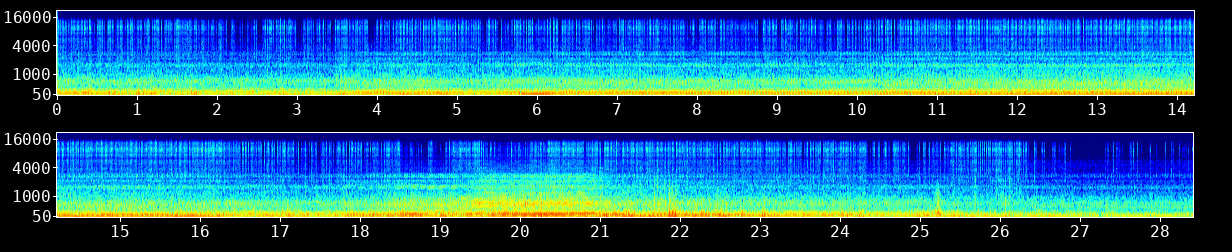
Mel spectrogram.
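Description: Citycom scooter's engine running underway, heard from the pillion seat, with a steady low hum. About two-thirds of the way through it gets louder and its pitch rises and then falls, as it speeds up and then eases off.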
